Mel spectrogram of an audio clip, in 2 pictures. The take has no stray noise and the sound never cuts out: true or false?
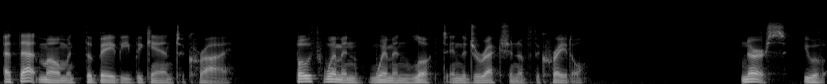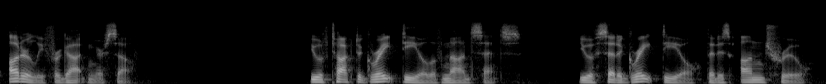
true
